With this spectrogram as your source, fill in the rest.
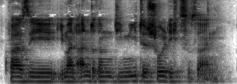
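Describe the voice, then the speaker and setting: A man's voice carries audible room echo. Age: 20s. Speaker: mayoral candidate. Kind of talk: interview. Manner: hesitant, many fillers.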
